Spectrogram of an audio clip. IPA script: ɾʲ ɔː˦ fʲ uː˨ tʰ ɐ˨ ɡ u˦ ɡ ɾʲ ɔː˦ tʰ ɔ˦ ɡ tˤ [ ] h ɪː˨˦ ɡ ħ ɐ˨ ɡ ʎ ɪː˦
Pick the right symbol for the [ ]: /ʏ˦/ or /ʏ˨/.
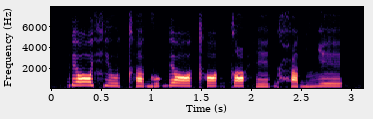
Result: ʏ˦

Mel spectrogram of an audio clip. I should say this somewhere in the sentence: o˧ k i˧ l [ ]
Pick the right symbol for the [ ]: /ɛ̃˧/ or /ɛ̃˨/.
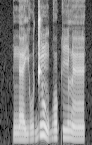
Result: ɛ̃˧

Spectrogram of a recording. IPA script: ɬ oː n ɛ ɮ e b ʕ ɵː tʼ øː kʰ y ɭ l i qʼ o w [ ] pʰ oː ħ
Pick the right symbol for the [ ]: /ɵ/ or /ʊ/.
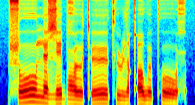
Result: ɵ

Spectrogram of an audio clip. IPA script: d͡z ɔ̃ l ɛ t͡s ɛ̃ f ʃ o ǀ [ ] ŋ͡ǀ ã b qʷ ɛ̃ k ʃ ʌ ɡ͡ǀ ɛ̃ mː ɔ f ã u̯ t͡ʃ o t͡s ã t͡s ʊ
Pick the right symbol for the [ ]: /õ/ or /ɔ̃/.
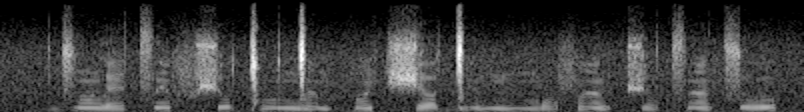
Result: ɔ̃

